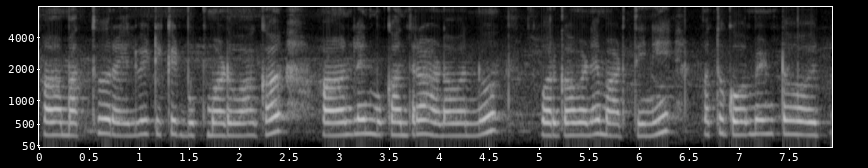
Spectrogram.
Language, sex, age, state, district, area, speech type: Kannada, female, 30-45, Karnataka, Chitradurga, rural, spontaneous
